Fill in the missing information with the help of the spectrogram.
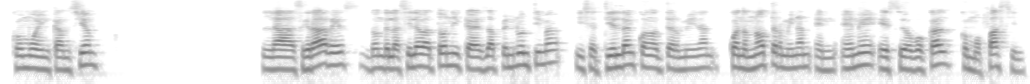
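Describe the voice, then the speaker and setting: A man's voice: fairly high pitch, a little mellow. A man giving a class presentation, reading from slides with some hesitations and restarts. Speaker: student presenter. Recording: dull lo-fi recording.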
